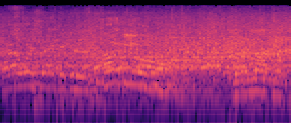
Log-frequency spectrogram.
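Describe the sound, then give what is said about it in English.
An audience applauds steadily throughout, a dense wash of clapping mixed with cheering and shouting voices that holds at an even loudness from start to finish. “Just put applause over applause.”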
